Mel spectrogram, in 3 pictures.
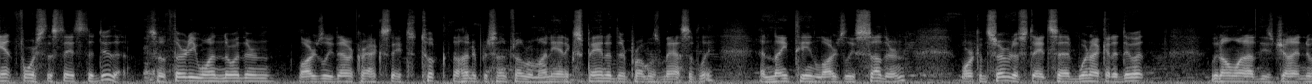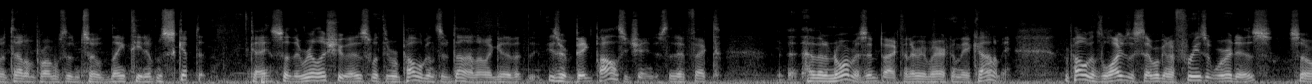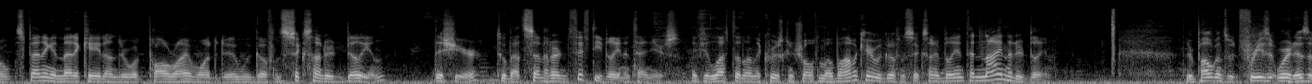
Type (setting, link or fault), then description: setting, busy venue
